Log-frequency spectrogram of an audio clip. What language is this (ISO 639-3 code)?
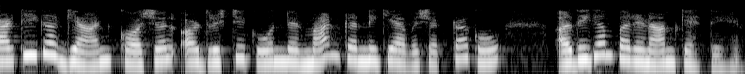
hin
